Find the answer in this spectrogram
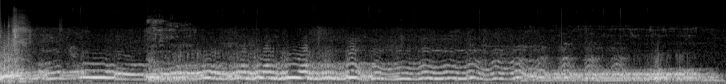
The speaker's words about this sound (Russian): Вот видите, ребятки, как они разговаривают, волки на своем языке.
